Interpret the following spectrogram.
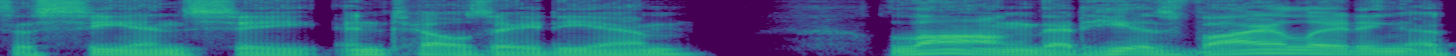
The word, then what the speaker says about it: Laung: Long, pronounced long.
